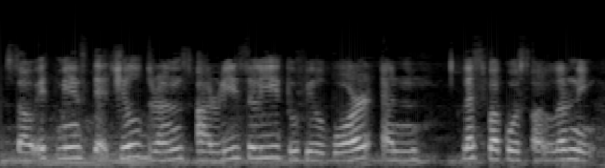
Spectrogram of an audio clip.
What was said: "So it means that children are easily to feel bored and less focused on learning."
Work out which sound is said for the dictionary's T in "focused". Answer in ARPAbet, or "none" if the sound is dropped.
none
